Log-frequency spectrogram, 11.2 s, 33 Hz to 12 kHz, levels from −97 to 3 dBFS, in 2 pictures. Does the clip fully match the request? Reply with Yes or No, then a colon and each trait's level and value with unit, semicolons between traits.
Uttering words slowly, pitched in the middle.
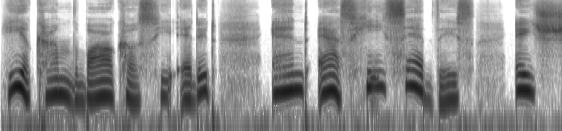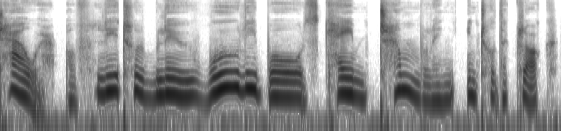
Yes: slow, 125 wpm; medium, 170 Hz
